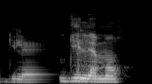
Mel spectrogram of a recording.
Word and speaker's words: Guillemot: Eh, otra noticia que tenemos, el CEO de Ubisoft, que es, eh, ayúdame con la pronunciación, Ibs Guillemot.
